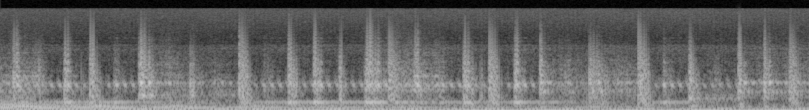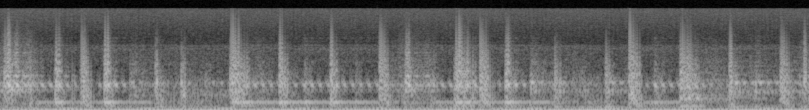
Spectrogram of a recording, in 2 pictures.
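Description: Instrumental industrial electronic music: a steady throbbing synthesizer drone with a pulsing bass pattern, a fast run of clicks on top, and a held mid-pitched tone that drops in and out.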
